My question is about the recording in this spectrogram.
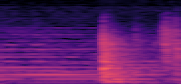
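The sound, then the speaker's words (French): A servant bringing breakfast knocks twice on a door, two dull, muffled knocks, the first louder than the second, spaced about a third of a second apart over a steady low background hum. “On la frappe à la porte.”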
